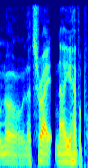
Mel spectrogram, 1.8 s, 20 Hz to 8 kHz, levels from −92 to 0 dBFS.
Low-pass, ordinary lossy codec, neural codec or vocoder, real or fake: 7.2 kHz; none; codec, 16 kHz in and 24 kHz out, 0.4 kbps, LongCat-Audio-Codec, two codebook decoder; fake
